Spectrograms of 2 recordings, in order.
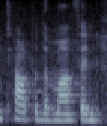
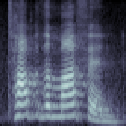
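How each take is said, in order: First: Said in the usual way. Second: Sing-song sitcom slogan, punched higher; louder, higher catchphrase. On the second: Shown as a demonstration. Remembering the Seinfeld muffin shop line, loud and bright. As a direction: belt out the shop slogan proudly. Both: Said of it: "See, I got it".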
